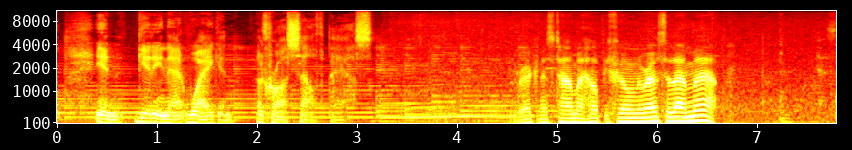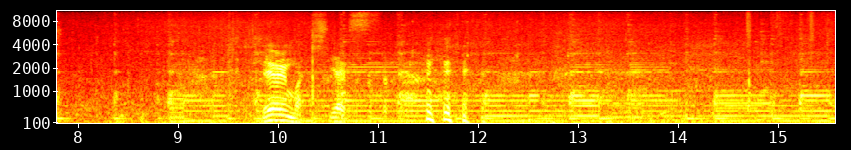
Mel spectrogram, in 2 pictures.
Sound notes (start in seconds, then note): 7.4 says softly; 9.3 says louder; 10.9 chuckles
